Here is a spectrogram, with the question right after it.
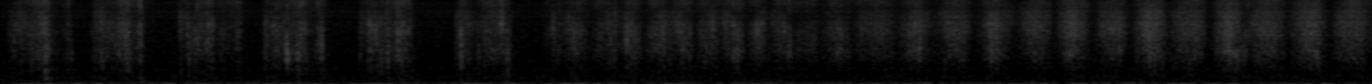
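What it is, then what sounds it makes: Denim shorts pockets being scratched. Fingertips and nails rub and scratch inside and along both front pockets of black denim shorts. A steady run of quick, rhythmic scratching strokes sounds bright and papery over a low rumble, at a soft, even level.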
